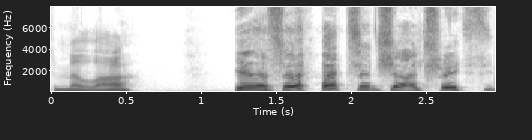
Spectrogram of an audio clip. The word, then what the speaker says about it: Millar: Also, I'm finding out that it's called his last name's pronounced Milla. Yeah, that's what John Tracy just said. Milla? Miller. Yeah. Or Millar. Not with the It's hard R. Miller?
